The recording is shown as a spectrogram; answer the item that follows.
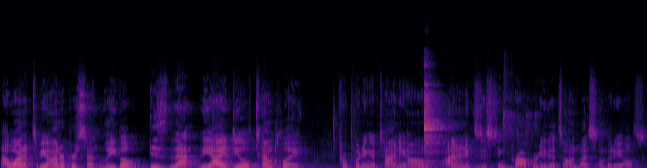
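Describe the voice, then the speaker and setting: Very fast speech from a man, audible echo from the room, noticeable noise behind him. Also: medium pitch for a man, ordinary pitch variation. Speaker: audience member asking a question. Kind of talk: audience question.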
